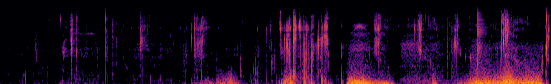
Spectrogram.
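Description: Close-miked chewing and biting into food: a few faint mouth clicks at first, then from about three seconds in loud, crunchy bites and chewing right at the microphone, heaviest near the end.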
